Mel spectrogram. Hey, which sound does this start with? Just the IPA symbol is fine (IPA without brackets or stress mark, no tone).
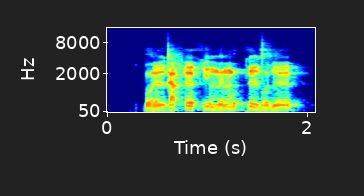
k͡p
